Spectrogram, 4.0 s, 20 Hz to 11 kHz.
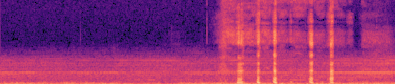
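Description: A CRJ-200 regional jet, also called a Challenger, passes with a steady low engine roar under faint background noise, joined near the end by a few short sharp clicks.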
